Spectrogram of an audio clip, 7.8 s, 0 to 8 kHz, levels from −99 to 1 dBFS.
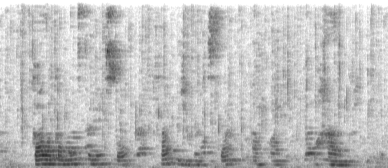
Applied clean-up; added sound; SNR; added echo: classical method WPE with log-MMSE.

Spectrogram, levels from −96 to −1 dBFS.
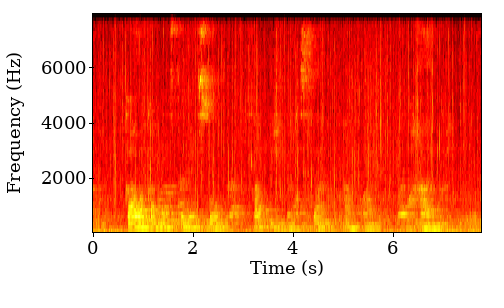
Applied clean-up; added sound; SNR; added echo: none; Fire; 7 dB; reverberation time 1.0 s.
